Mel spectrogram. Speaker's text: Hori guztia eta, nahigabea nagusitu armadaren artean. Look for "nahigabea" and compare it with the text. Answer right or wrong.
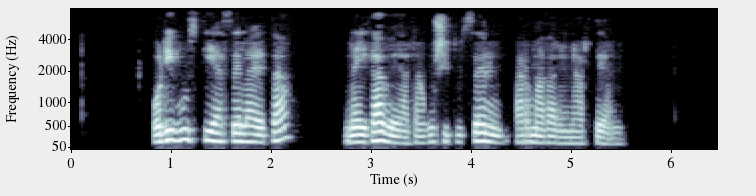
right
